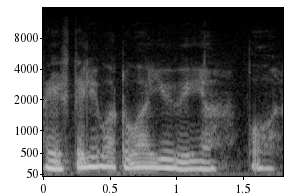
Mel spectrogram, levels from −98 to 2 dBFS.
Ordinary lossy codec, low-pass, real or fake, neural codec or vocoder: AAC, 96 kbps; 14.4 kHz; real; none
